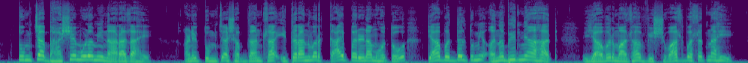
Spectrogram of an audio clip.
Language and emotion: Marathi, angry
